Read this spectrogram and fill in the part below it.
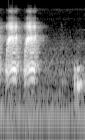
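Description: A person's voice imitates a duck's quack, two loud, close calls in quick succession during a children's animal rhyme, followed by a short, softer chime.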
